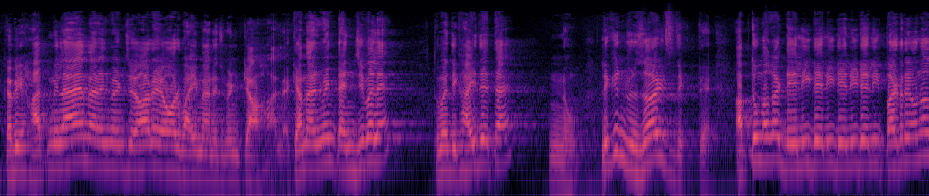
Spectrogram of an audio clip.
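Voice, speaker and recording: Young male commerce teacher, a bit high-voiced, lively lecture style, switches between Hindi and English, keeps firing questions back at the class. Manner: lively, repeats phrases and asks questions back to students; mixes Hindi with English terms. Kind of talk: classroom lecture to school students.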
